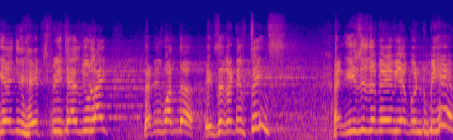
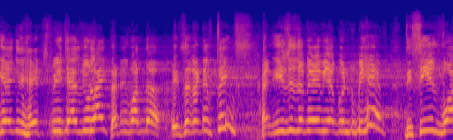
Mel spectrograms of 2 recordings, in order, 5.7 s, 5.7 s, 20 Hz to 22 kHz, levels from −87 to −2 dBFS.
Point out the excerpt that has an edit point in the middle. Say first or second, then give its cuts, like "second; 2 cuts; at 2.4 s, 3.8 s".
second; 2 cuts; at 1.3 s, 3.1 s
